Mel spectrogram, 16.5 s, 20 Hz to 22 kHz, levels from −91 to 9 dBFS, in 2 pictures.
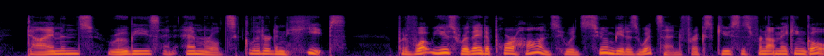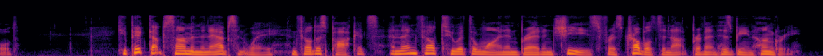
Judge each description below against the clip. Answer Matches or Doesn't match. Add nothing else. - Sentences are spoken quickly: Matches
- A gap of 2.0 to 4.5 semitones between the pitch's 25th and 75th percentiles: Doesn't match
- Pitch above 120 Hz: Matches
